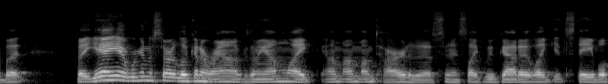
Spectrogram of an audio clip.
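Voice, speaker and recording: An ordinary speaking voice, this man's has medium pitch, ordinary pitch variation and an American accent. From US South, New Orleans. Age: 50s. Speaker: reef aquarium hobbyist, channel owner. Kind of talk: casual chat.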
